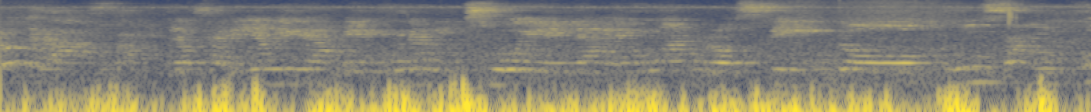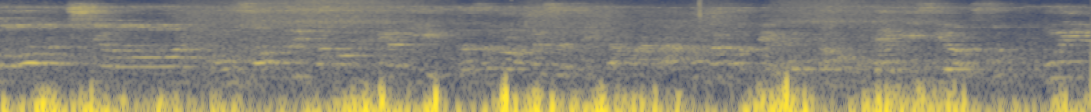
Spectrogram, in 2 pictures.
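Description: An elderly man speaks calmly into a headset microphone, close up.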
